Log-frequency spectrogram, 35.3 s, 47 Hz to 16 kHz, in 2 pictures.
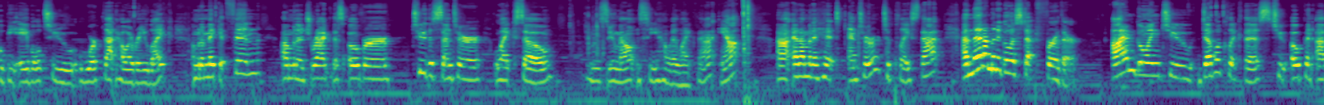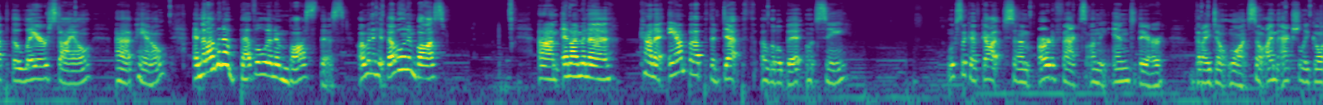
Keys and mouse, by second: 2.8 click, 4.4 click, 9.9 Return, 9.9 KP_Enter, 11.4 ctrl+=, 16.0 click, 18.4 space, 18.6 click, 19.9 space, 22.6 click, 25.2 click, 28.5 click, 33.6 click, 34.6 space, 34.8 click.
